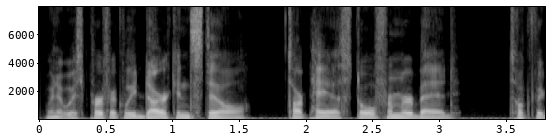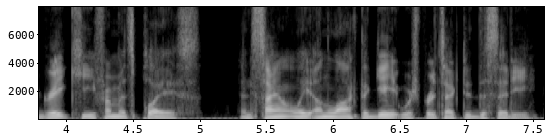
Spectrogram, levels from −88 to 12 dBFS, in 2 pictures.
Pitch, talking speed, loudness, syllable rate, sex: 115 Hz, 220 wpm, -19 LUFS, 6.0 syllables/s, male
